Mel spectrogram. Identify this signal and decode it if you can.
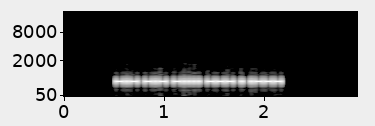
Morse code, heard as a keyed tone, about 48 wpm, 700 Hz. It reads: KK6OEJ
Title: USA Call Signs - 6 Characters - 50wpm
